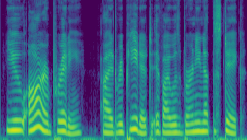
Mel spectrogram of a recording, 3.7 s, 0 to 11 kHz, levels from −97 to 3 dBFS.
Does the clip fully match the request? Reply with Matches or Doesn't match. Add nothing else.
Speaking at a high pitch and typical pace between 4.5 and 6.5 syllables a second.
Matches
